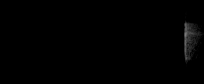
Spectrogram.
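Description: Near silence, broken near the end by a single short, sharp click.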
